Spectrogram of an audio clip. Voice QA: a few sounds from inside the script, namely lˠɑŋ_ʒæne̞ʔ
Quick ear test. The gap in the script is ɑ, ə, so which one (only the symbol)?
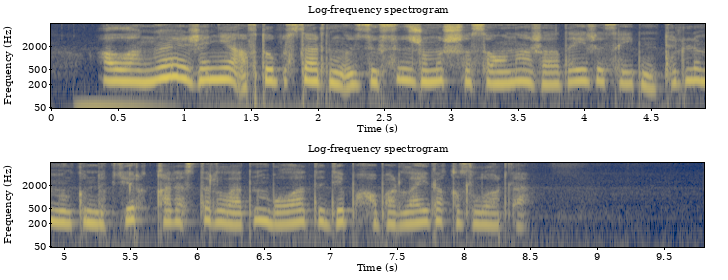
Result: ə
